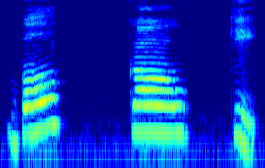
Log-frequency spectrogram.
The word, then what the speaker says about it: bulgogi: him if he'd met bulgogi usually over enunciating it so he could hear it pronounced correctly over time that morphed into a bull and now it's bull go gee yes the really long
